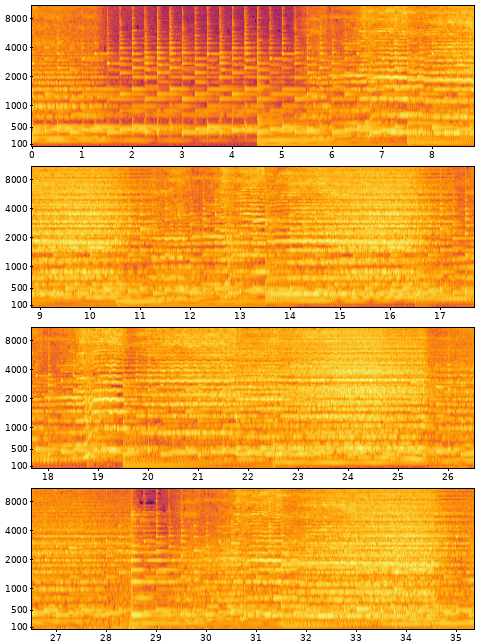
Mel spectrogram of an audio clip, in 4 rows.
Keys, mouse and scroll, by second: 0.3 double click, 7.4 shift+click, 10.2 double click, 23.0 ctrl+t, 23.9 alt+shift+click, 27.2 alt+shift+click, 31.1 Return, 34.1 double click.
